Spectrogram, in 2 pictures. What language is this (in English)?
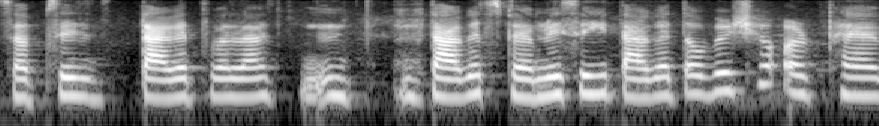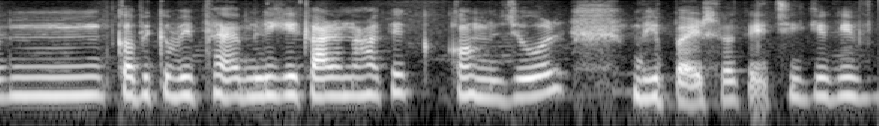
Maithili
